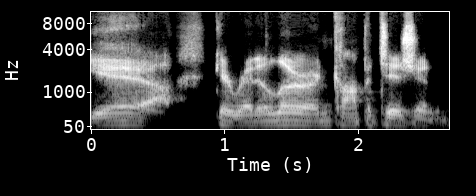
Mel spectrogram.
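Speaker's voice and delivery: creepy, deep, low wrestling-style voice. Starting a lesson on competition keyword research after being sick: super creepy low voice. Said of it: "this super creepy low voice that I'm like".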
